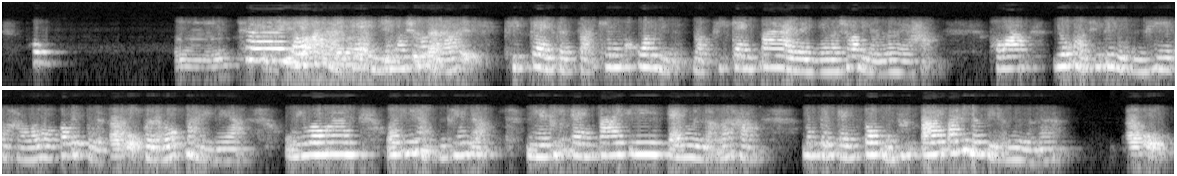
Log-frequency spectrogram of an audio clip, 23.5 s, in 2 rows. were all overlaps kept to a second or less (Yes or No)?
No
